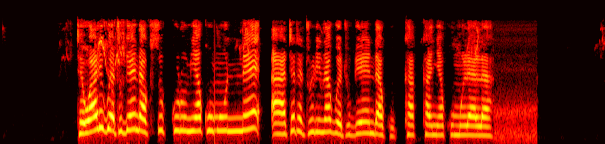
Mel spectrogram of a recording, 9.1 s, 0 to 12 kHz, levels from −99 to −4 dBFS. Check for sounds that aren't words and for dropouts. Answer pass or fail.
pass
